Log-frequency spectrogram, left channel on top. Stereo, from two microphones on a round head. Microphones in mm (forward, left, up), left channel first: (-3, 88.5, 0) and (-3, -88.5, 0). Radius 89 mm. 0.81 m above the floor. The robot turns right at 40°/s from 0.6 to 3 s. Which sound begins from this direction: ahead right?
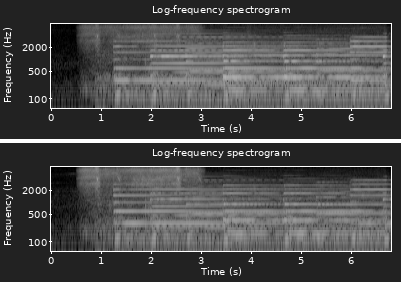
Ticking, at 0.9 s.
